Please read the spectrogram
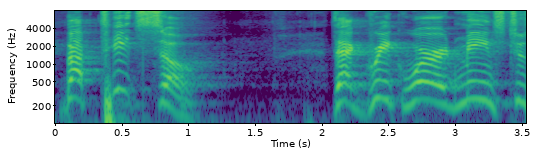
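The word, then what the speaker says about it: βαπτίζω: And so the Greek word baptizo, spelled with a Z-O, pronounced like T-S or T-Z, baptizo.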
